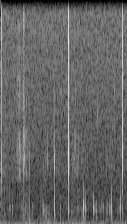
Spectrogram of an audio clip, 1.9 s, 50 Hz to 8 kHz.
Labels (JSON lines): {"label": "biophony, knock croak", "recorder": "SoundTrap 300"}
